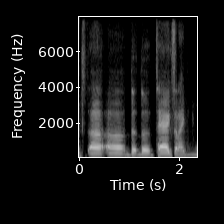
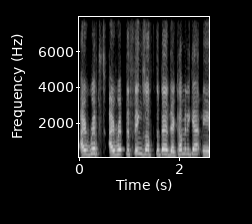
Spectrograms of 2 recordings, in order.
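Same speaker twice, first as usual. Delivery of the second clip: put-on high, loud frightened child's voice; panicked kid; 13 semitones higher, 6 dB louder than usual. Boy confessing to mom he ripped the tags, high and frightened. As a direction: cry out like a terrified kid. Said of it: "And I was like".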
